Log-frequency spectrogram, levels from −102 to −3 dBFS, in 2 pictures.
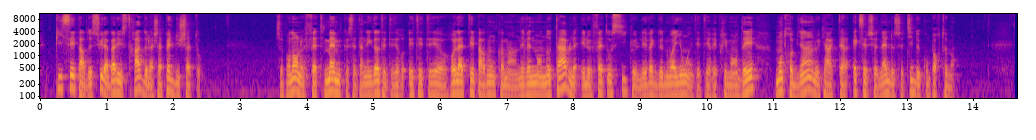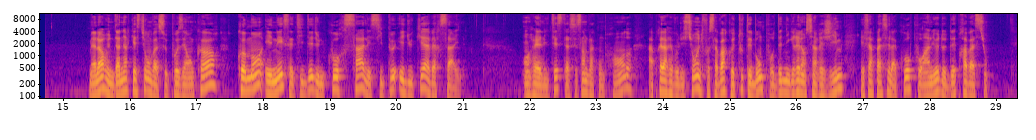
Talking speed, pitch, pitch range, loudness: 205 wpm, 110 Hz, 100-125 Hz, -30 LUFS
